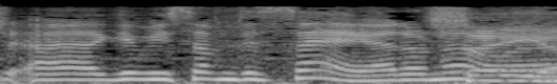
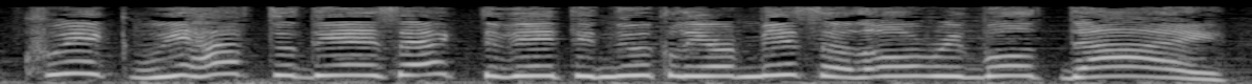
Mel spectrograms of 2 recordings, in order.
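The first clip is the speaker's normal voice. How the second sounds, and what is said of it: Attempted Soviet accent, sounds Latin. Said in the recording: “Can you do a Soviet? Can you do an accent? ... My accents sound the same. ... They all sound Latin.”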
